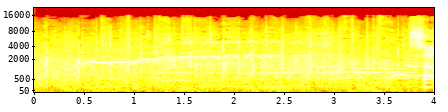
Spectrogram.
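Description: Roadside marathon spectators cheering and clapping in a steady wash of crowd noise, with a high wavering tone standing out from about a second in until near the end.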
